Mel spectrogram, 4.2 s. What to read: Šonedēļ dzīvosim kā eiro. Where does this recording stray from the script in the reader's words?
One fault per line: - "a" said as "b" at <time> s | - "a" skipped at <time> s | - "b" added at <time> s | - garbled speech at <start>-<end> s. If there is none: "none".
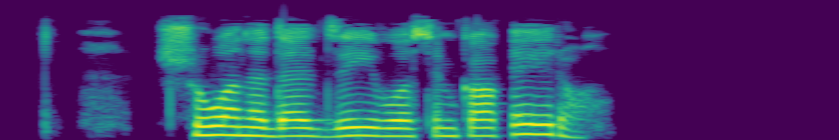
none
